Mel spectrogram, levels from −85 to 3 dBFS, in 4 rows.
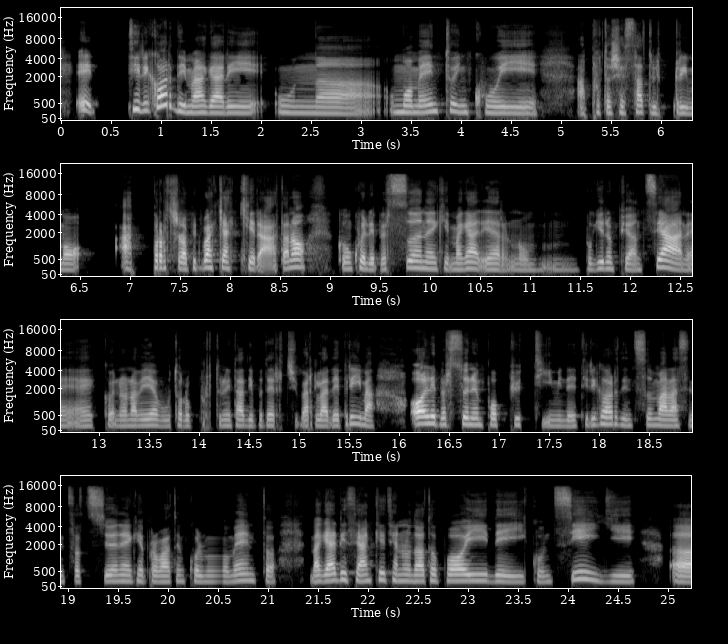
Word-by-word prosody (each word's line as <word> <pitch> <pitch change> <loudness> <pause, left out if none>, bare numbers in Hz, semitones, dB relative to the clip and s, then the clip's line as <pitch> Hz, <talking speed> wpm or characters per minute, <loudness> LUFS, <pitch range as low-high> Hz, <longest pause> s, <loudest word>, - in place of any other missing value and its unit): E 485 -2 +2 0.2
ti 295 - +2
ricordi 290 - +5
magari 195 -1 +3 0.2
un 190 -2 -8
un 185 +7 -2
momento 210 +4 0
in 210 -2 -5
cui 185 -2 -3 0.4
appunto 210 - -7
c'è 195 +1 0
stato 205 0 -2
il 180 - -11
primo 175 -1 -2 0.4
approccio, 220 -3 +1
la 185 - +7
prima 220 +4 +4
chiacchierata, 215 -2 +2
no, - - +7 0.3
con 190 - -4
quelle 190 -5 0
persone 200 +2 0
che 185 -1 -8
magari 185 +2 +2
erano 175 0 -3
un 165 0 -17
pochino 200 +3 -3
più 185 -2 -3
anziane, 175 -4 +4
ecco, 165 - -9
e - - -5
non 165 0 -6
avevi 175 +1 -1
avuto 170 0 -5
l'opportunità 170 +1 -6
di 170 -1 -8
poterci 175 0 -7
parlare 165 0 -1
prima, 220 -5 -1 0.4
o 220 +2 +12
le 230 0 +5
persone 200 0 0
un 195 - -2
po' 185 0 -2
più 190 +1 -8
timide. 160 -1 -9
Ti 180 - -18
ricordi 210 +1 -1
insomma 180 0 0
la 170 -1 +2
sensazione 175 +2 -4
che 180 - -10
hai - - -8
provato 170 +1 -2
in 180 - -14
quel 180 -1 -6
momento? 175 +2 -5 0.3
Magari 195 +5 +4
se 210 -4 +1
anche 195 +4 0
ti 215 -1 -7
hanno 190 -1 -4
dato 185 +1 +1
poi 190 0 +2
dei 165 -2 -4
consigli, 175 0 -5 0.3
uhm, - - -4
185 Hz, 160 wpm, -25 LUFS, 175-205 Hz, 0.4 s, o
